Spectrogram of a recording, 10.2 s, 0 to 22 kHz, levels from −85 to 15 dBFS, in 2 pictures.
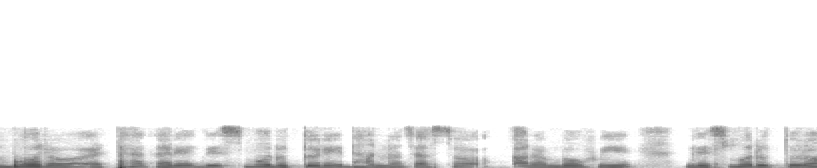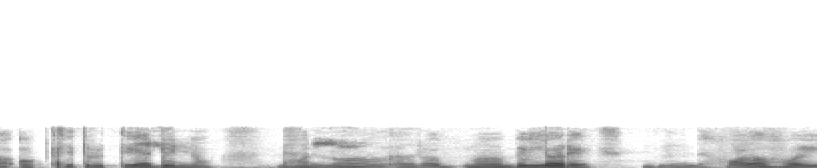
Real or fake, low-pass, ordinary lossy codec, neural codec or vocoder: fake; 5.4 kHz; none; codec, 44.1 kHz, 2.6 kbps, DAC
